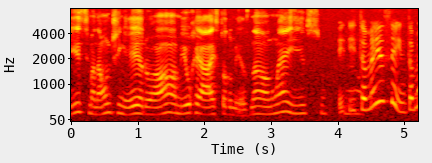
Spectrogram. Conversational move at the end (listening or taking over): taking over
